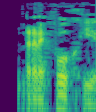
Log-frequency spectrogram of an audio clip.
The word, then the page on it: refugio: espagnol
